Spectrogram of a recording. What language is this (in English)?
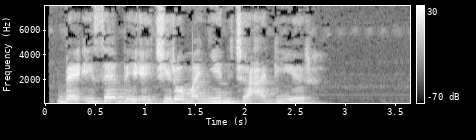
Luo (Kenya and Tanzania)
